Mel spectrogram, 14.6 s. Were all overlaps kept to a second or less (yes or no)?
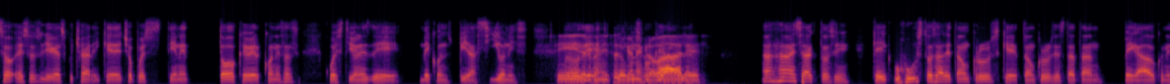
no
